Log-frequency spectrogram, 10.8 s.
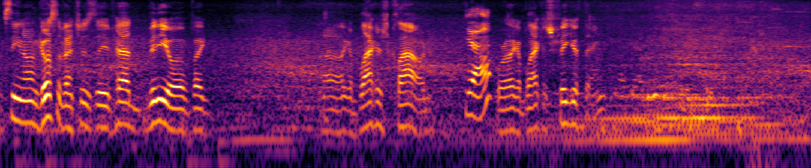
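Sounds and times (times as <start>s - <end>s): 
speech: 0.0s - 2.9s, 4.3s - 8.6s
motorcycle passing: 3.4s - 10.8s.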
